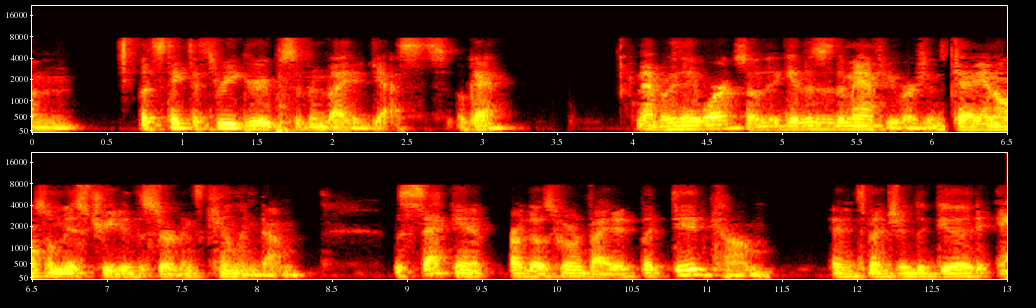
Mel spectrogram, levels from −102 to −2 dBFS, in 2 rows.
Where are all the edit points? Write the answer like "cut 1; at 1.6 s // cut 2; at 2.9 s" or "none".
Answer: cut 1; at 6.1 s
